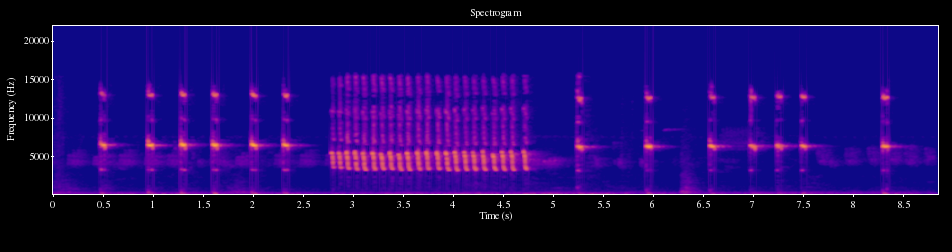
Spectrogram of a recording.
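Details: Singing kolibri ninja with cililin-shot filler for tutoring: a string of six sharp high chips, a rapid two-second buzzy trill of even notes, then more scattered piercing chips.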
